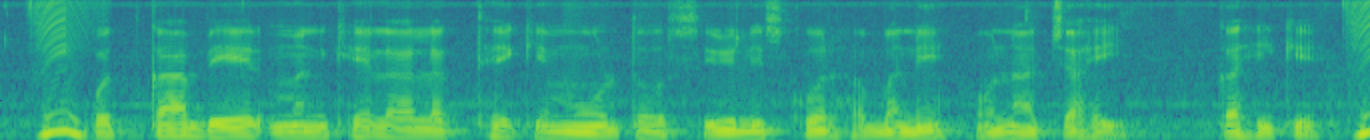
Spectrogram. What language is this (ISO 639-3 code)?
hne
